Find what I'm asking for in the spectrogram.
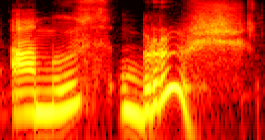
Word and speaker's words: amuse-bouche: They gave me actually an amuse-bouche.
